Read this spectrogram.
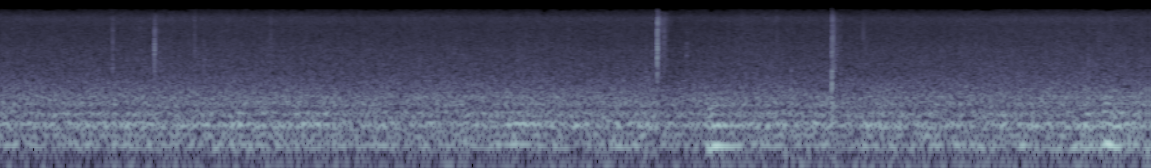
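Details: A giant honey bee colony in Thailand drones loudly while its nest, high up, is harvested by honey hunters. The buzzing is a steady, layered hum with few interruptions, apart from a couple of brief clicks.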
